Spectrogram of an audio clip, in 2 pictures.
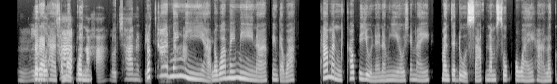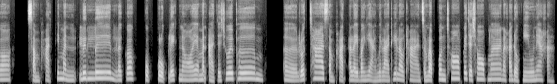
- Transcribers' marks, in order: none
- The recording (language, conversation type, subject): Thai, podcast, กลิ่นอาหารอะไรที่ทำให้คุณนึกถึงบ้านมากที่สุด?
